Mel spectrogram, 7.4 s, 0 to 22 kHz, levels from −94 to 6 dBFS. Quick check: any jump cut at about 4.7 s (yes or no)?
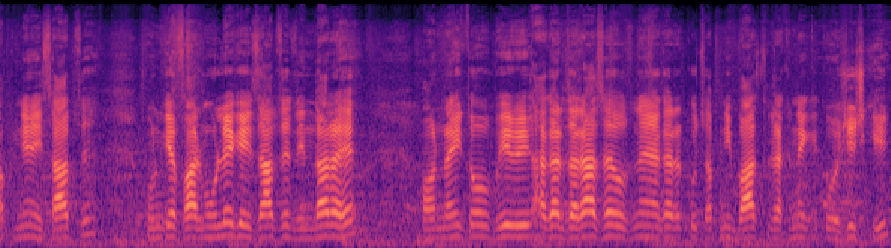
no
